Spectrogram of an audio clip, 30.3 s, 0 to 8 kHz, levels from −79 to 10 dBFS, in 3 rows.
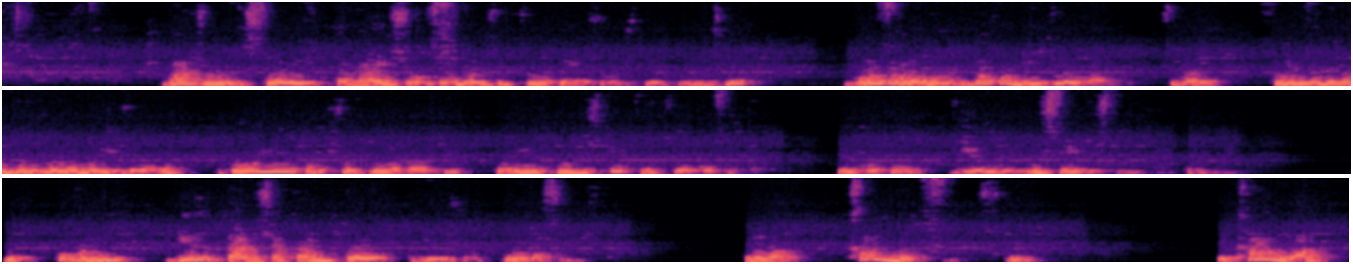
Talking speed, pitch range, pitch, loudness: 245 characters per minute, 155-215 Hz, 185 Hz, -17 LUFS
